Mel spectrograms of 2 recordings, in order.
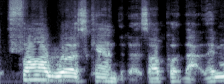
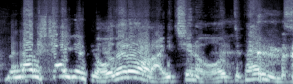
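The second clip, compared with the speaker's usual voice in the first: sing-song, higher-pitched Welsh lilt; Welsh accent; 9 semitones higher than usual. Acted. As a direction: put on a lilting Welsh accent. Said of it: "do a Welsh accent".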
